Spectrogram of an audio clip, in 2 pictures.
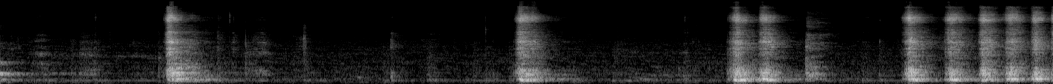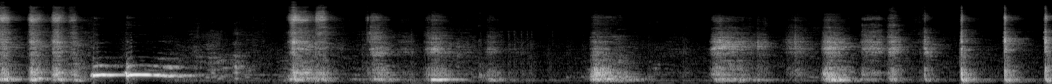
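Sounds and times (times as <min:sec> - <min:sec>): man beatboxing: 0:01.6 - 0:02.4, 0:05.1 - 0:05.8, 0:07.3 - 0:08.2, 0:08.9 - 0:11.6, 0:13.4 - 0:15.8, 0:16.4 - 0:21.0.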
